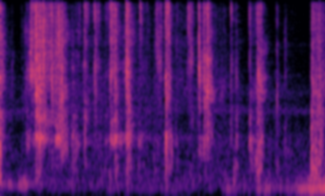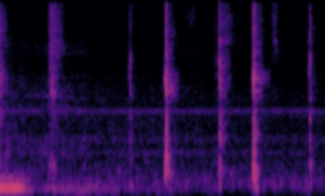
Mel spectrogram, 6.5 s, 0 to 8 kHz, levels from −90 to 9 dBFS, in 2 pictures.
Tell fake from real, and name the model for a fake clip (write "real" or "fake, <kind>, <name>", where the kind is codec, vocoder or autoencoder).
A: fake, vocoder, Vocos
